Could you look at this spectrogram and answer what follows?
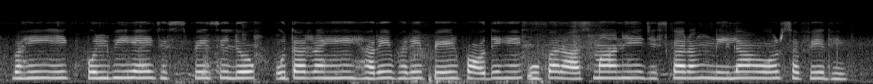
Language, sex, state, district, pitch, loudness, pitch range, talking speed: Hindi, female, Goa, North and South Goa, 295 Hz, -14 LUFS, 285-295 Hz, 165 wpm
